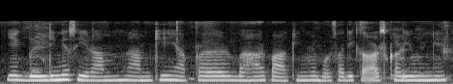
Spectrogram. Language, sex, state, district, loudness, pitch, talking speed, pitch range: Hindi, female, Madhya Pradesh, Bhopal, -14 LUFS, 195 Hz, 240 wpm, 190-200 Hz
